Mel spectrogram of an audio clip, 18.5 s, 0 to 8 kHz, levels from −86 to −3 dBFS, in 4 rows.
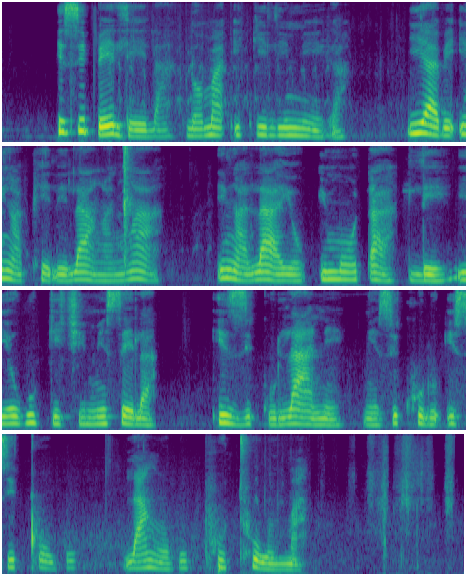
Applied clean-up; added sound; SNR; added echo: neural separator model SepFormer DNS4.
